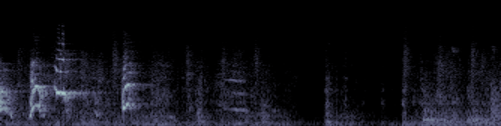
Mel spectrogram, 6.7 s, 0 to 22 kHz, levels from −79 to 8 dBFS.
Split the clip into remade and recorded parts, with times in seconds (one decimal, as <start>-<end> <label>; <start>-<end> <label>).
0.0-6.7 recorded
